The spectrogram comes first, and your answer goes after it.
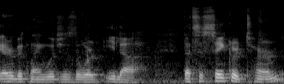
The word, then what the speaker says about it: ilah: this Arabic phrase, La ilaha illallah, in which there's the term ilah. If you want to write that in English, it would be I-L-A-A-H, ilah. It's pretty easy to pronounce in English, okay?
